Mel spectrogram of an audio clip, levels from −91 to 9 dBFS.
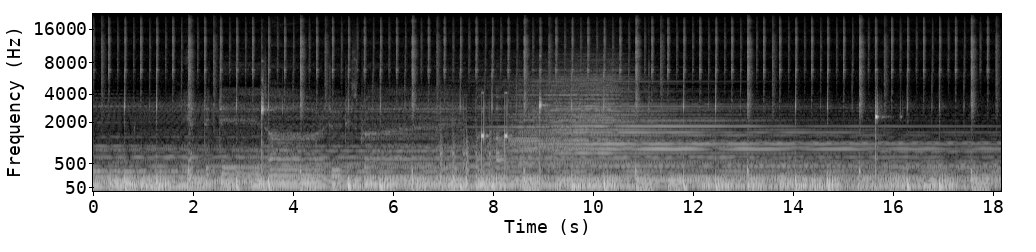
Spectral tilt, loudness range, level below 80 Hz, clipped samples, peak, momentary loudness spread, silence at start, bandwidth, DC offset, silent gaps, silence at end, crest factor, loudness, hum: -5.5 dB/octave; 2 LU; -28 dBFS; under 0.1%; -6 dBFS; 5 LU; 0 s; over 20 kHz; under 0.1%; none; 0 s; 18 dB; -25 LUFS; none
